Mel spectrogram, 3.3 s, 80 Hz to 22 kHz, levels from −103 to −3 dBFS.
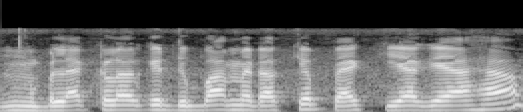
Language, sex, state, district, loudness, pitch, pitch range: Hindi, male, Bihar, West Champaran, -14 LUFS, 160 Hz, 155-170 Hz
